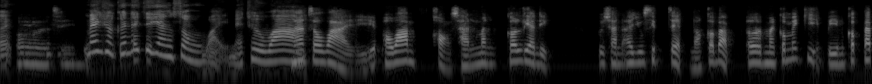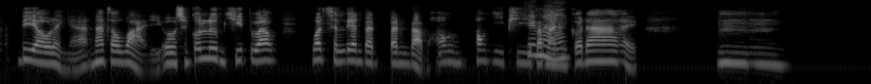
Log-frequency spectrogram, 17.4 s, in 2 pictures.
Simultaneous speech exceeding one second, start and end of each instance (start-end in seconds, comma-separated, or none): none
